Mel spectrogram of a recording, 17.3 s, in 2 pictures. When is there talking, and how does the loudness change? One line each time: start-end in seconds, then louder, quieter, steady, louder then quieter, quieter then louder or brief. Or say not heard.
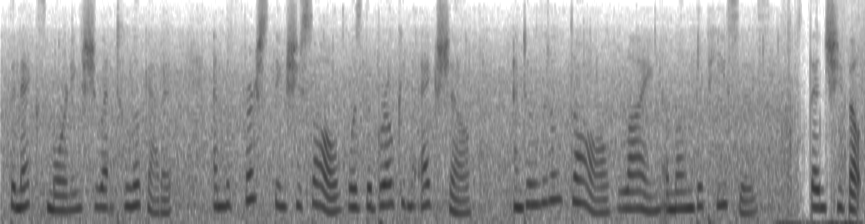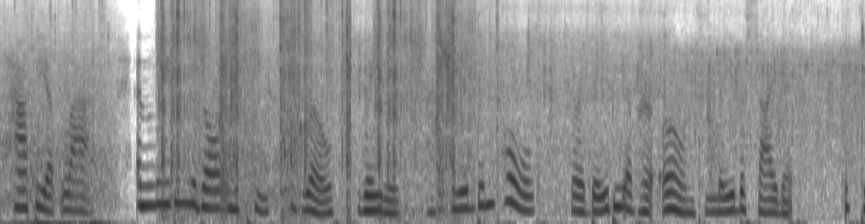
0.1-17.2 steady.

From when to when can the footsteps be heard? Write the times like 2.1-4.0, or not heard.
7.7-13.7.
